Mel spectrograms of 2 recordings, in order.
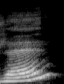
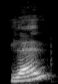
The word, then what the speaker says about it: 人: It's pronounced as Ren. Second term. In the course, we're going to dissect it for you how to differentiate, have a clear idea about the pronunciation, tone production. Okay? Ren.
